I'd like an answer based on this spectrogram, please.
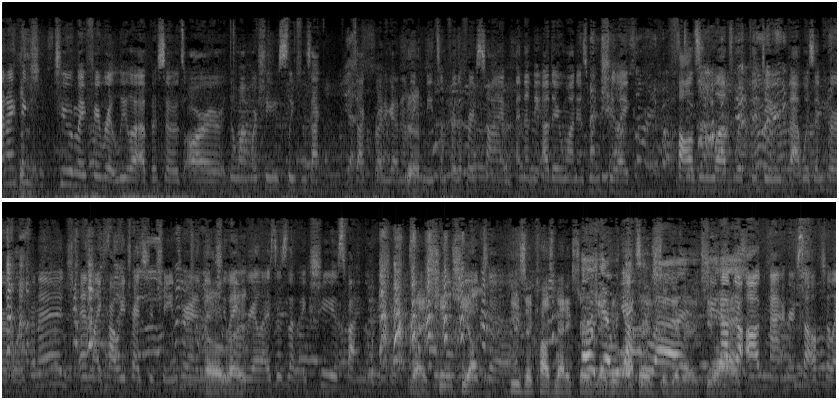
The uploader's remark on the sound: As we nerd out in public over Futurama before the HaHa Harvest Festival showcases at Kelly’s Olympian in Downtown Portland!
